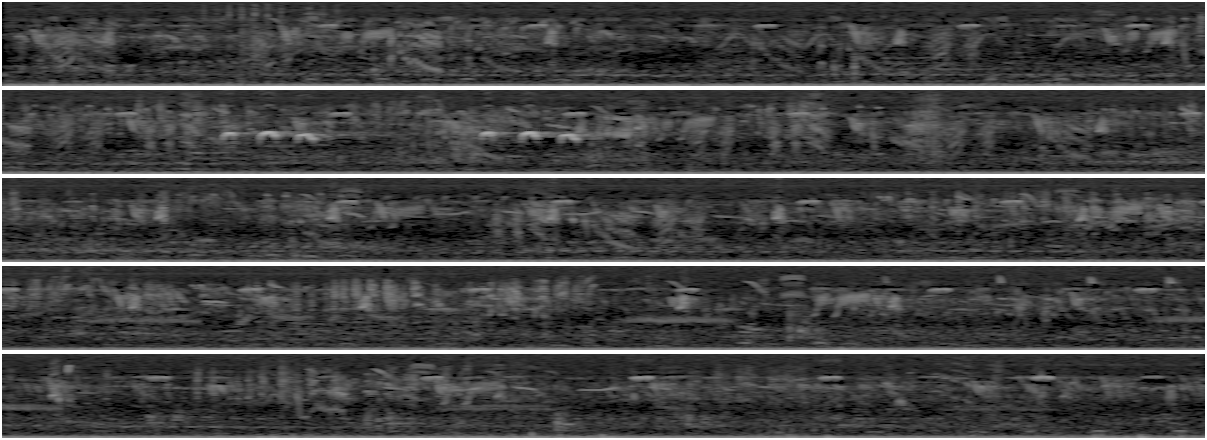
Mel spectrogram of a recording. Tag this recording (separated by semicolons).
birds; morning; nature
